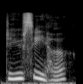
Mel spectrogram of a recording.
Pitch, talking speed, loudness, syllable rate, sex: 245 Hz, 290 wpm, -16 LUFS, 6.6 syllables/s, female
